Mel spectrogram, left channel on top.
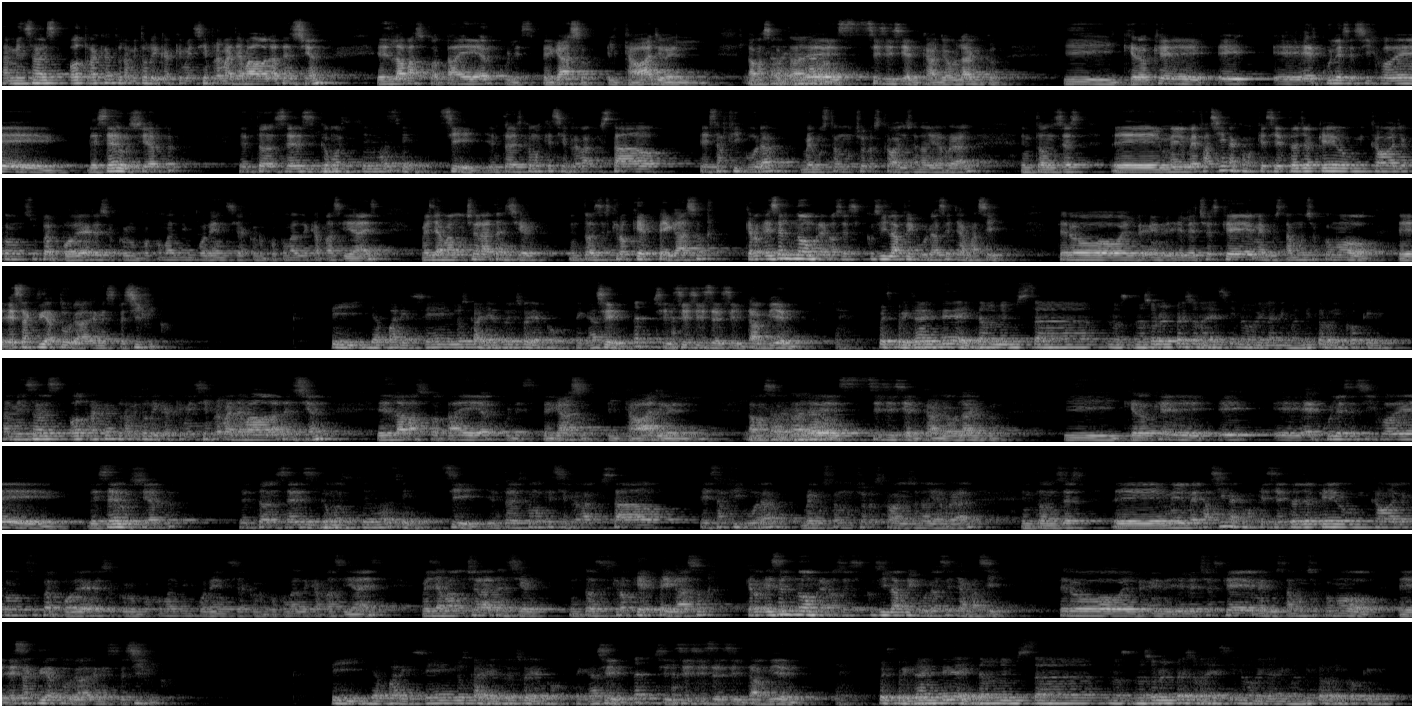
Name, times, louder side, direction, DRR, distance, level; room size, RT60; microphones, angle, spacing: voice 1, 0.0-10.0 10.6-12.5 12.7-15.9 16.5-17.5 18.5-20.7 21.1-24.9 25.2-31.9 32.4-33.6 33.9-35.3 35.6-38.2 38.8-41.9 42.2-43.9 48.2-48.5 48.8-50.3, left 3 dB, 75° left, 5 dB, 0.7 m, -31 dB
voice 2, 7.4-8.3 17.1-18.2 45.6-48.7 49.0-49.1 50.6-50.7 51.1-56.1, equal, 20° left, 0 dB, 1.3 m, -32 dB
10.0 x 3.7 x 3.4 m, 1.1 s
head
